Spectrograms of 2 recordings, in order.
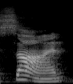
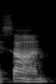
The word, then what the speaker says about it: sine: sin but we again we still say sine not sin make sure we don't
